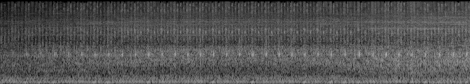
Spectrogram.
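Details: 1978 Fiat 124 Spider under rough-idle diagnosis. The idle pulses about 220 times a minute, but the beat wavers and stumbles instead of staying even; cause not yet found.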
